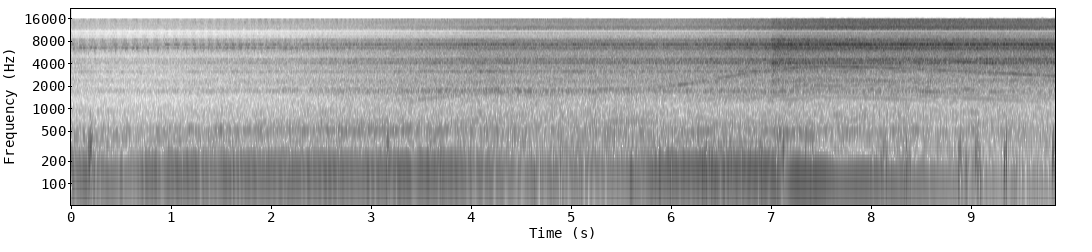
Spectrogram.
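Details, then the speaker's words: AC motor on a dimmer speed-control circuit, 220 V applied, knob turned up slowly: low hum with thin whine climbing steadily in pitch as motor speeds up smoothly; normal speed control. "şu an 220 vereceğim işimize taktık ve gördüğünüz gibi yavaştan çevirmeye başlıyorum bu ses geliyor Arkadaşlar"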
